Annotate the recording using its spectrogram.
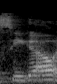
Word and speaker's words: Sego: For those of you that are going to look this up at some point, it's Seago, and it's pronounced spelled S-E-G-O.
